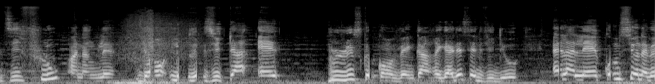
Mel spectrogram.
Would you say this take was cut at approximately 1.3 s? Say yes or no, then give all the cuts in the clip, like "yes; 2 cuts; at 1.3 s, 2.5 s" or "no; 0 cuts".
yes; 2 cuts; at 1.3 s, 5.3 s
